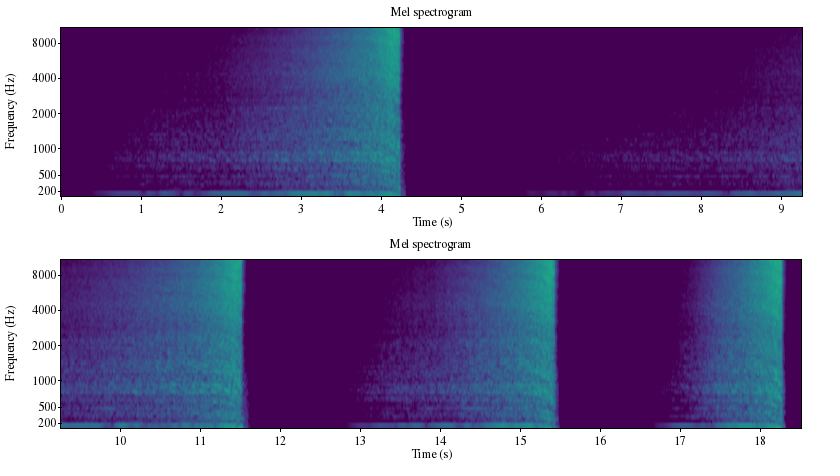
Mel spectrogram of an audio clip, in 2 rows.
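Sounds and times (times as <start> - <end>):
cinematic designed sci-fi riser: 1.3 - 4.3, 8.2 - 11.6, 17.2 - 18.3.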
